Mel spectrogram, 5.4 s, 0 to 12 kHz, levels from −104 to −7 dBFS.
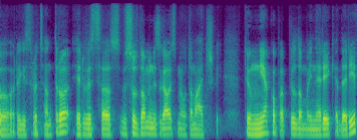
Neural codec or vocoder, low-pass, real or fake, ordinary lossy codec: codec, 24 kHz, 0.9 kbps, DualCodec; 10.8 kHz; fake; AAC, 64 kbps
